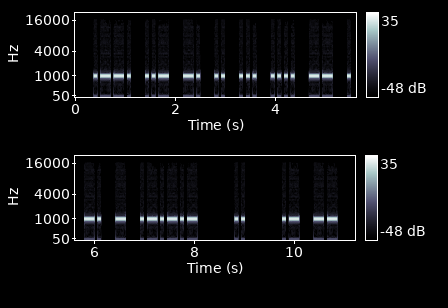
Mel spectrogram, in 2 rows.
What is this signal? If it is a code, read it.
Morse code, heard as a keyed tone, about 18 wpm, spaced as for 15 wpm, 1000 Hz. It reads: PUNISHMENT. I AM
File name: qotdfiles / 15wpm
